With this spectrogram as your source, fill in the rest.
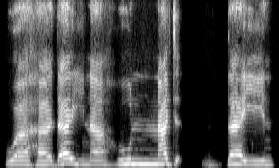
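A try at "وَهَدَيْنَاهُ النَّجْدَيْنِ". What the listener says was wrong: Nah, yang ini kurang panjang. Wahadaina, yang ini. Wahadainahu. Naj.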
